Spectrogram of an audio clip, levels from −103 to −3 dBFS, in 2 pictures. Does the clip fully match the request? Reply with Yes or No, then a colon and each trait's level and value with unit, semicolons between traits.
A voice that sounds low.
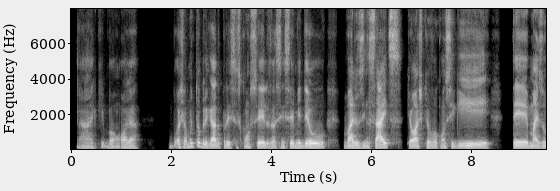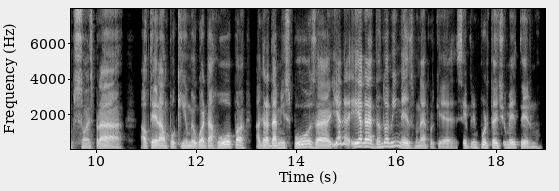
Yes: low, 115 Hz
